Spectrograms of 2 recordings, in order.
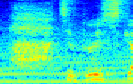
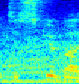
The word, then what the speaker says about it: Tsukuba: Tabuska, I've missed you so much, or Tsukuba.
